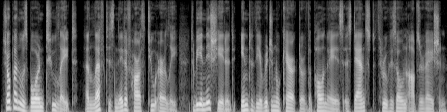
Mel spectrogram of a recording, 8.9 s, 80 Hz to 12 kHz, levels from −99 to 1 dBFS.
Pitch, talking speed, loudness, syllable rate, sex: 110 Hz, 190 wpm, -20 LUFS, 5.7 syllables/s, male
